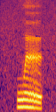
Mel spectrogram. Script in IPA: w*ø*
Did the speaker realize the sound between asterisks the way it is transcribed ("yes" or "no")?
yes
